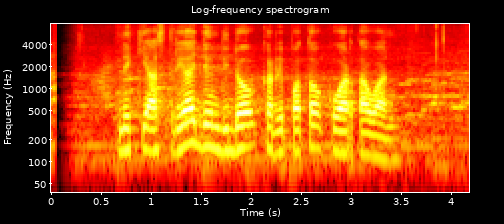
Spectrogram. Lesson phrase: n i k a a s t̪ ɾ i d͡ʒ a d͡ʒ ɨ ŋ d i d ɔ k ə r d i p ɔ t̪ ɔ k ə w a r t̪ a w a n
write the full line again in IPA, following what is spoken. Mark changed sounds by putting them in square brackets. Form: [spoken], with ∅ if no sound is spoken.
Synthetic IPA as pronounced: n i k [i] a s t̪ ɾ i [∅] a d͡ʒ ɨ ŋ d i d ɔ k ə r d i p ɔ t̪ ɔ k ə w a r t̪ a w a n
